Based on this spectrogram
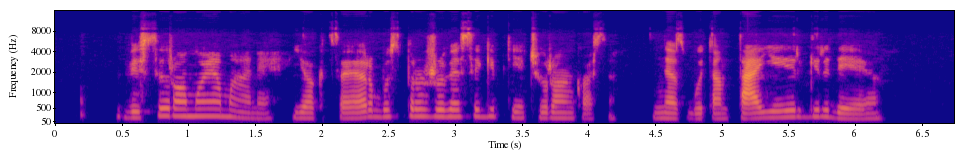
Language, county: Lithuanian, Marijampolė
